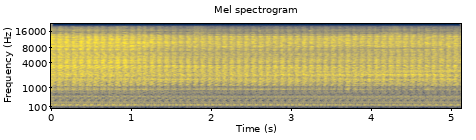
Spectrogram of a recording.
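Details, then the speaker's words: Washing machine vibrating heavily on spin: rhythmic hard banging at close to four knocks a second over the spin hum, as the drum slams because its basket support is cracked. "O sexto rachado, ó. Ele botou com uma seta aqui, ó. Rachou causando isso."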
